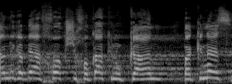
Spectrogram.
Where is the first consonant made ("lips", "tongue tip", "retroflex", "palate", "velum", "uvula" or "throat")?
lips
